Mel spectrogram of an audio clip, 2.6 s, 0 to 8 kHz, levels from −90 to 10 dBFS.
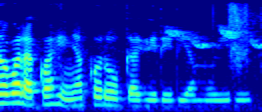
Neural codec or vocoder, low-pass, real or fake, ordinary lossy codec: none; 7.2 kHz; real; none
